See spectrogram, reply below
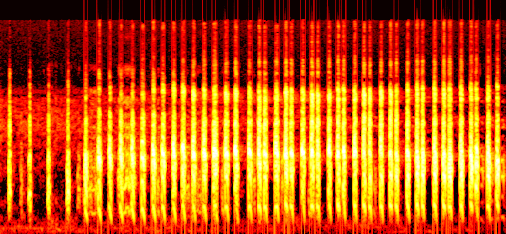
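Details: Male chukar partridge with a hunting call: a few scattered chucks that quickly build into a long, fast, steady series of sharp clucking notes.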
